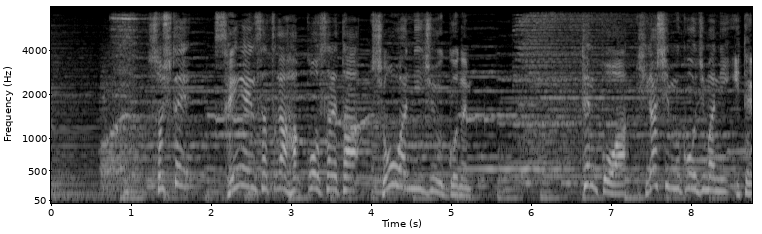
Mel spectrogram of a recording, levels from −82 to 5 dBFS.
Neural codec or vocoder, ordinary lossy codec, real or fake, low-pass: none; none; real; 7.2 kHz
